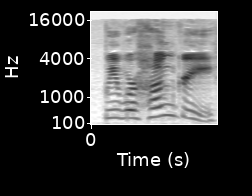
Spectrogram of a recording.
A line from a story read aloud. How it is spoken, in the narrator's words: said the boy pleadingly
